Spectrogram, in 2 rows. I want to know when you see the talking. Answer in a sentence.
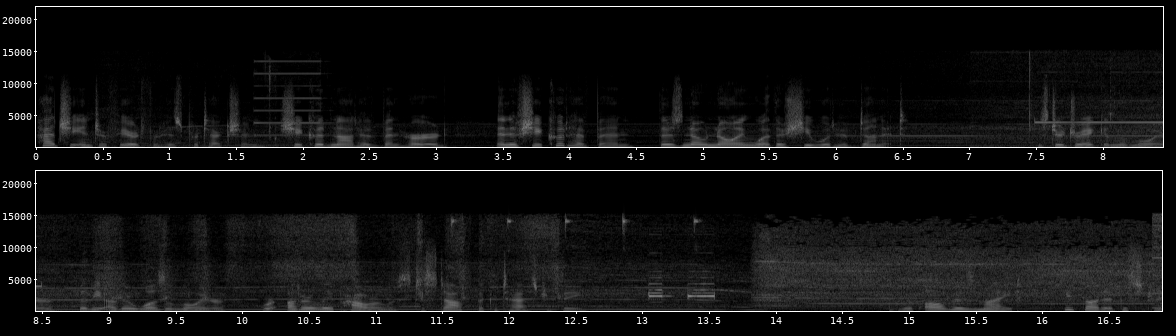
You can hear the talking from 0.0 to 6.5 s, from 7.5 to 12.6 s and from 14.8 to 16.8 s.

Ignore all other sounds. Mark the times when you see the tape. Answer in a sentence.
The tape can't be heard in this clip.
